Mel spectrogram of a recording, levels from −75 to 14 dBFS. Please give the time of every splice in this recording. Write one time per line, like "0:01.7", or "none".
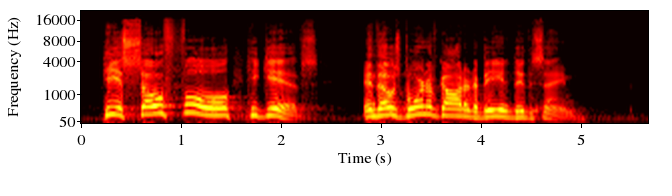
none

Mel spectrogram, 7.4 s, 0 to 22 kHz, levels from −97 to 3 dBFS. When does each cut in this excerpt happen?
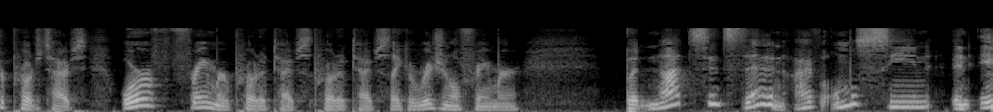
0:02.3

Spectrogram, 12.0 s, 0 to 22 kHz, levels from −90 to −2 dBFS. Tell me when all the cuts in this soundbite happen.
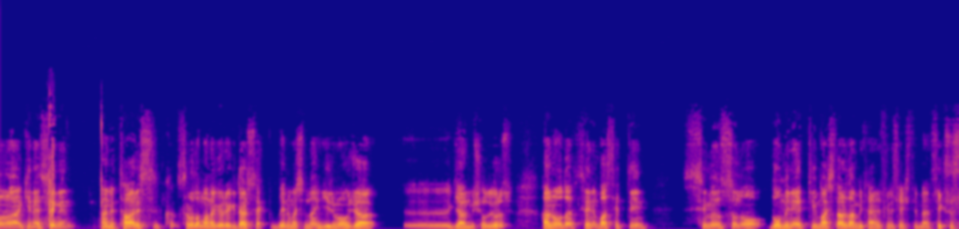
none

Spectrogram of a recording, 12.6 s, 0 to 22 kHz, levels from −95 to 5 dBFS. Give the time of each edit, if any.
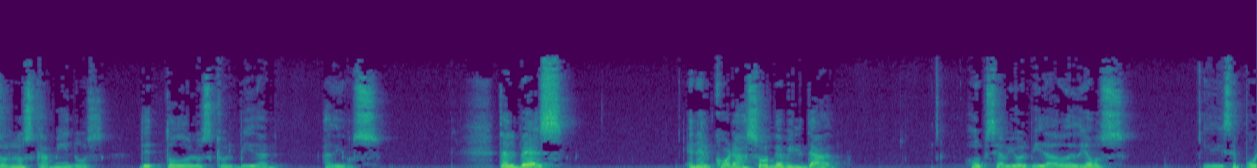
none

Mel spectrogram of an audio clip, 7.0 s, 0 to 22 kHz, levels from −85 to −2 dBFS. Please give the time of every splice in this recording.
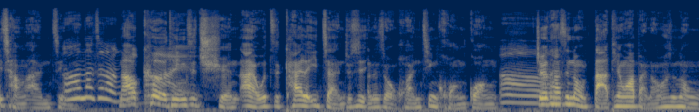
0:03.7

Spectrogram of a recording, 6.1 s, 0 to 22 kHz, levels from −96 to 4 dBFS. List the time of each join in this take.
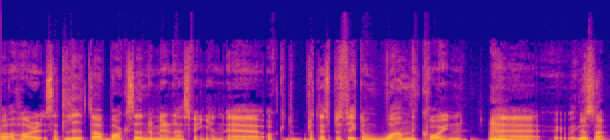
none

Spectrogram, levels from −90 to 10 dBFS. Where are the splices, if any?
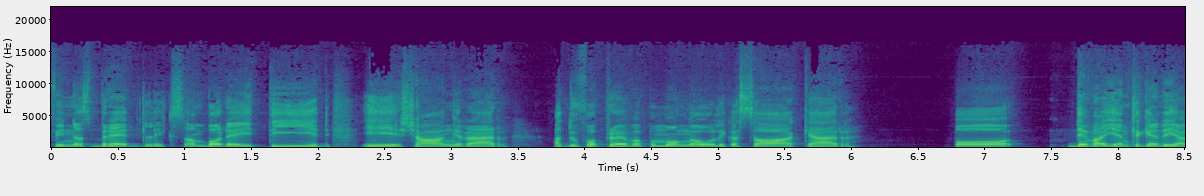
none

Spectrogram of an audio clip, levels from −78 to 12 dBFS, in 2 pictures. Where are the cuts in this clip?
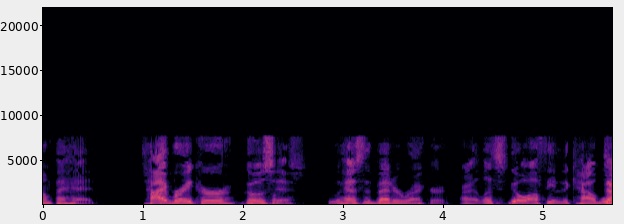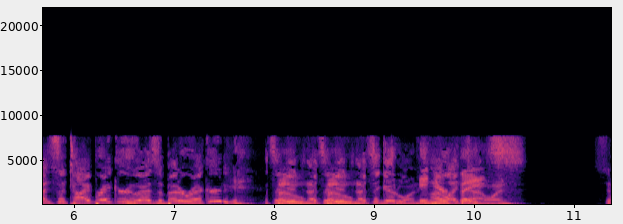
0:02.3
0:04.1
0:04.6
0:05.1
0:08.5

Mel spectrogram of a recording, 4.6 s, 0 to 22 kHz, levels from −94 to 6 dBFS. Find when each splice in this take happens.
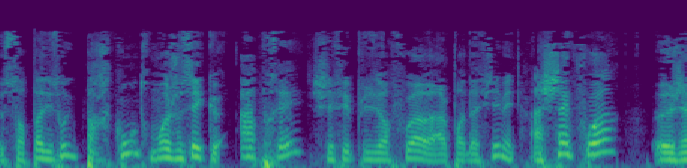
0:03.5

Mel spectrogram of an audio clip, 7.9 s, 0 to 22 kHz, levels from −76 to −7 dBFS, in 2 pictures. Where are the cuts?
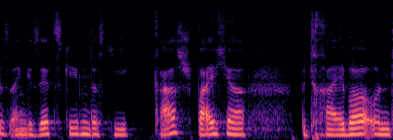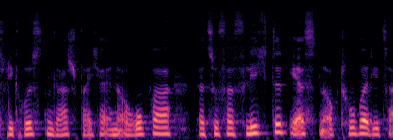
0:04.0
0:06.8

